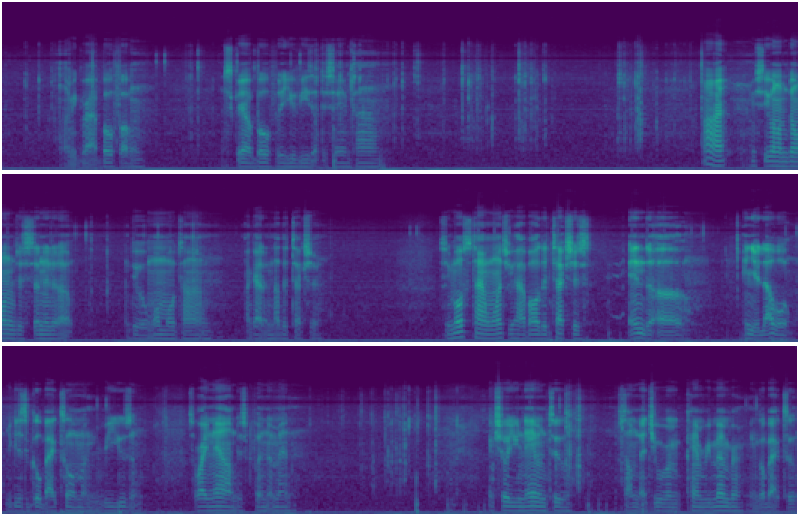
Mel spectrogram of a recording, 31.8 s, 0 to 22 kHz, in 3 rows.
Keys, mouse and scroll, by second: 0.7 ctrl+z, 0.9 ctrl+z, 1.1 scroll up 1, 1.3 middle click, 2.2 shift+right click, 3.0 right click, 4.3 a, 4.7 a, 6.0 s, 6.7 s, 8.1 s, 9.1 Tab, 9.4 middle click, 10.7 scroll down 1, 11.2 Tab, 11.5 right click, 12.4 shift+right click, 13.2 middle click, 14.3-16.0 scroll up 9, 16.0 click, 16.0-16.9 scroll up 3, 17.0 click, 19.7 click, 20.9 click, 26.8 click, 28.4 click, 29.6 click, 31.0 click.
